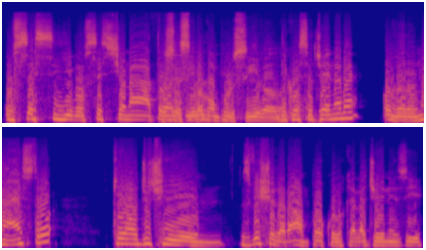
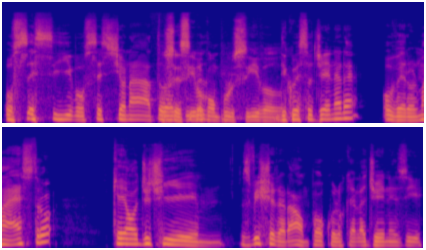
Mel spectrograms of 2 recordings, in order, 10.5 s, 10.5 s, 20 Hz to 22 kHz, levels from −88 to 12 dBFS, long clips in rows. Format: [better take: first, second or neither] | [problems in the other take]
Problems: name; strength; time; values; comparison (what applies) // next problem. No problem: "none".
second | distortion; heavy; 22% of the sound clipped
